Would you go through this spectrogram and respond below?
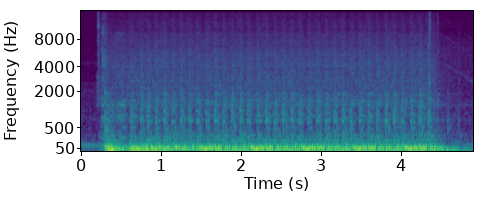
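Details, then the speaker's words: Turbo BMW E36 that has been running lean, after MAF cleaning, cool weather (about 40–45°F): cranks steadily about four seconds without firing; fuel pump priming not heard, owner suspects electrical or fuel pump relay problem; crank no start. "that's not giving me nothing I don't hear my fuel pump this this what I'm saying man it's like so many electrical problems right now"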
